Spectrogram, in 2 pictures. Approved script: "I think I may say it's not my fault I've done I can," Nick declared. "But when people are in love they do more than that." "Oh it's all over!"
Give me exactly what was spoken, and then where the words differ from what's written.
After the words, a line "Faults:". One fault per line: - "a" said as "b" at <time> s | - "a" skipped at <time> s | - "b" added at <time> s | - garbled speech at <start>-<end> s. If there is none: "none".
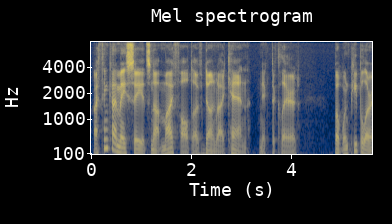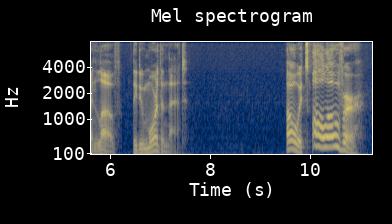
"I think I may say it's not my fault I've done I can," Nick declared. "But when people are in love they do more than that." "Oh it's all over!"
Faults:
none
